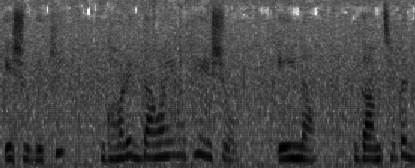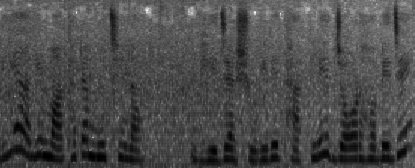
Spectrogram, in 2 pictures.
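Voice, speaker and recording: A woman voicing a fretful, caring village housewife and mother in a cartoon story, exclaiming and scolding, with steady rain noise. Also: fairly high pitch, normal speed, close to an everyday voice, rough recording. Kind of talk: animated cartoon story acting.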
